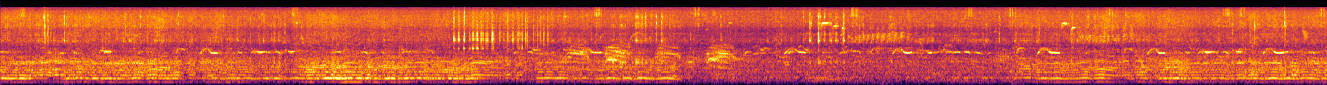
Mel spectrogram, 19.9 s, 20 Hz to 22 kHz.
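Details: Buzzing of hornets filmed on 30 June 2020. A continuous low hum with rich overtones wavers in pitch and loudness as insects move around, dipping slightly in the middle then strengthening again.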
